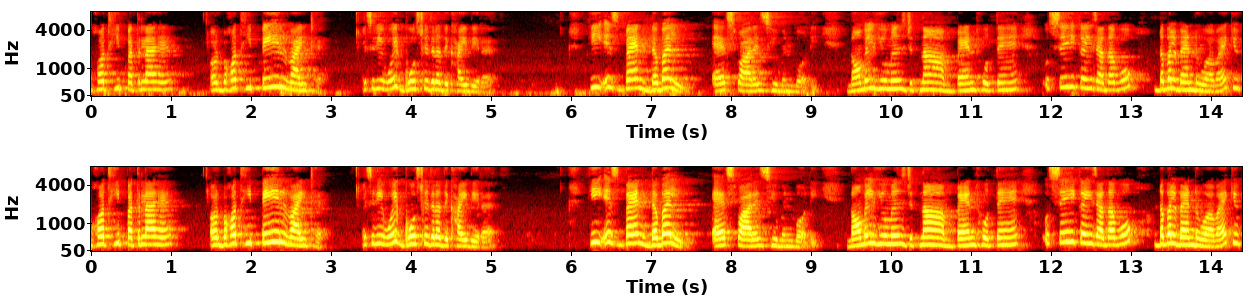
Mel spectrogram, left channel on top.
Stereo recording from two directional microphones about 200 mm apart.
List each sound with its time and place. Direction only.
0.0 s a woman's voice: 25° right (ahead or behind)
6.2 s a woman's voice: 25° right (ahead or behind)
